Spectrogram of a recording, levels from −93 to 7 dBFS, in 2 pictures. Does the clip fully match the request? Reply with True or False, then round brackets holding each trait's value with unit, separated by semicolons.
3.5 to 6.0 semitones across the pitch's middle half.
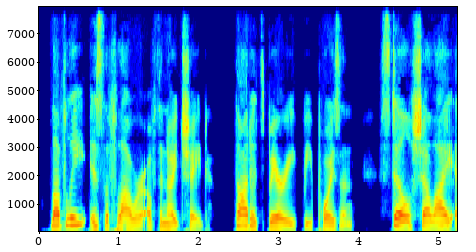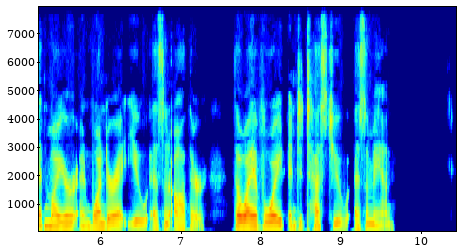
True (4.0 semitones)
